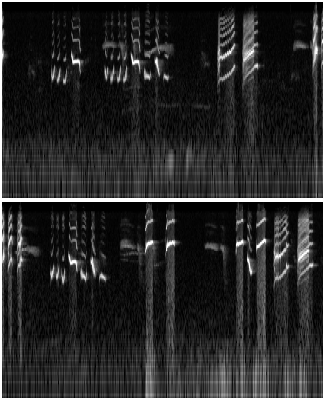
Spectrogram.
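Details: Oriental magpie-robin singing hard as a lure to prompt other magpie-robins to sing; varied loud phrases of clear upslurred whistles, rasping trills and quick repeated notes, irregularly spaced.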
